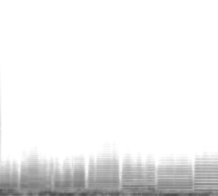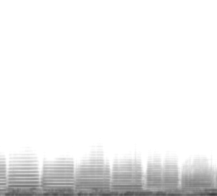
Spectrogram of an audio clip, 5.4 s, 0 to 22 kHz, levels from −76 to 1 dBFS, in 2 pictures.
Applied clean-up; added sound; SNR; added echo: none; Trumpet; 8 dB; reverberation time 0.9 s.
